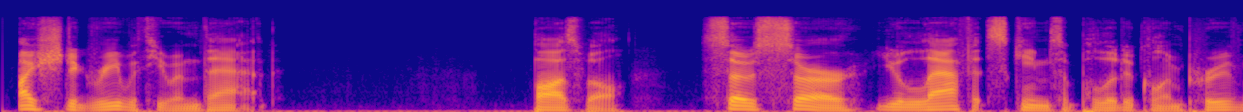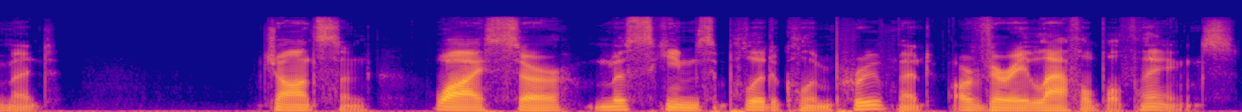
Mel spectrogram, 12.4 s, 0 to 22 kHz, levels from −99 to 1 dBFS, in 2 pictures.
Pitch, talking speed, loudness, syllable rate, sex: 90 Hz, 140 wpm, -22 LUFS, 5.4 syllables/s, male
